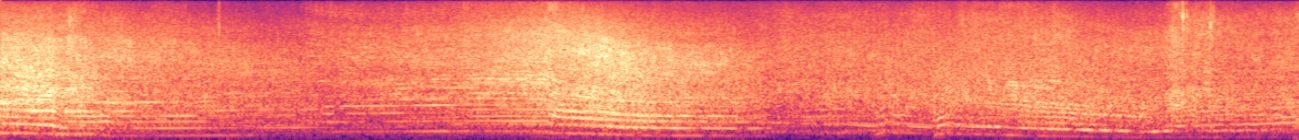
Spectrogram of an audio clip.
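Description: BMW race cars battling at Sebring International Raceway in a sim racing game, engines revving and rising and falling in pitch through the gears as they run close together, loud and continuous, with no commentary.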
